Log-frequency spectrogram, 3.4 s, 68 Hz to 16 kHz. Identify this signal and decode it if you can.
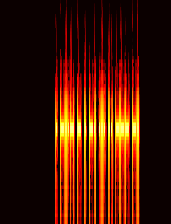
Morse code, heard as a keyed tone, about 50 wpm, 700 Hz. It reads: EXTENSION
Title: Top 1501-1750 Words 50wpm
